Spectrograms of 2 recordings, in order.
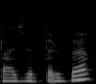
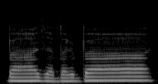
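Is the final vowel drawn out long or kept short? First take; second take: short; long. First: The final vowel is stretched only slightly. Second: The final vowel is drawn out long. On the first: The speaker calls it right. "बड़ी ज़बर का बिल्कुल थोड़ा खींचना है" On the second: The speaker calls it wrong. "अगर हम इसको खड़ी ज़बर के करेंगे ... जो कि गलत है"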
